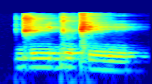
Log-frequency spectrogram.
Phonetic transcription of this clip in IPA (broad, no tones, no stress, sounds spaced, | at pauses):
d͡ʒ iː ɡʲ u ǁ iː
